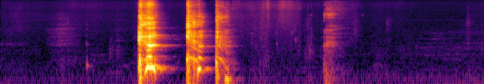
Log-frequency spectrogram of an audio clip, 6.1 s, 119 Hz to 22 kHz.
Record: {"three_cough_length": "6.1 s", "three_cough_amplitude": 17422, "three_cough_signal_mean_std_ratio": 0.21, "survey_phase": "alpha (2021-03-01 to 2021-08-12)", "age": "18-44", "gender": "Male", "wearing_mask": "No", "symptom_cough_any": true, "symptom_diarrhoea": true, "symptom_fatigue": true, "symptom_fever_high_temperature": true, "symptom_headache": true, "symptom_onset": "5 days", "smoker_status": "Current smoker (e-cigarettes or vapes only)", "respiratory_condition_asthma": false, "respiratory_condition_other": false, "recruitment_source": "Test and Trace", "submission_delay": "2 days", "covid_test_result": "Positive", "covid_test_method": "RT-qPCR", "covid_ct_value": 11.6, "covid_ct_gene": "N gene", "covid_ct_mean": 11.8, "covid_viral_load": "130000000 copies/ml", "covid_viral_load_category": "High viral load (>1M copies/ml)"}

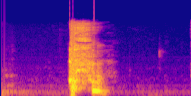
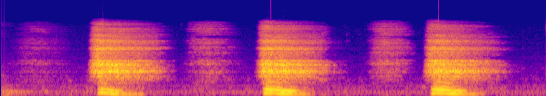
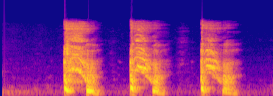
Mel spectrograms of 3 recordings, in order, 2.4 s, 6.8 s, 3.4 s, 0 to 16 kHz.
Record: {"cough_length": "2.4 s", "cough_amplitude": 32768, "cough_signal_mean_std_ratio": 0.35, "exhalation_length": "6.8 s", "exhalation_amplitude": 32768, "exhalation_signal_mean_std_ratio": 0.47, "three_cough_length": "3.4 s", "three_cough_amplitude": 32768, "three_cough_signal_mean_std_ratio": 0.49, "survey_phase": "beta (2021-08-13 to 2022-03-07)", "age": "45-64", "gender": "Male", "wearing_mask": "No", "symptom_none": true, "smoker_status": "Ex-smoker", "respiratory_condition_asthma": false, "respiratory_condition_other": false, "recruitment_source": "REACT", "submission_delay": "1 day", "covid_test_result": "Negative", "covid_test_method": "RT-qPCR", "influenza_a_test_result": "Negative", "influenza_b_test_result": "Negative"}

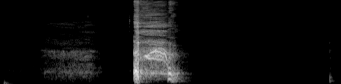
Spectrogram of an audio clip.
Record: {"cough_length": "3.4 s", "cough_amplitude": 32768, "cough_signal_mean_std_ratio": 0.27, "survey_phase": "beta (2021-08-13 to 2022-03-07)", "age": "65+", "gender": "Male", "wearing_mask": "No", "symptom_none": true, "smoker_status": "Never smoked", "respiratory_condition_asthma": false, "respiratory_condition_other": false, "recruitment_source": "REACT", "submission_delay": "1 day", "covid_test_result": "Negative", "covid_test_method": "RT-qPCR"}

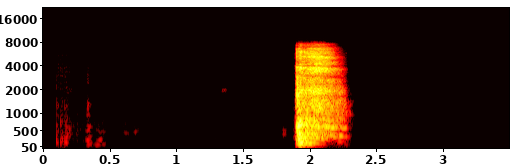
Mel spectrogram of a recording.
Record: {"cough_length": "3.5 s", "cough_amplitude": 30499, "cough_signal_mean_std_ratio": 0.22, "survey_phase": "beta (2021-08-13 to 2022-03-07)", "age": "18-44", "gender": "Male", "wearing_mask": "No", "symptom_cough_any": true, "symptom_sore_throat": true, "symptom_onset": "5 days", "smoker_status": "Never smoked", "respiratory_condition_asthma": false, "respiratory_condition_other": false, "recruitment_source": "REACT", "submission_delay": "1 day", "covid_test_result": "Negative", "covid_test_method": "RT-qPCR"}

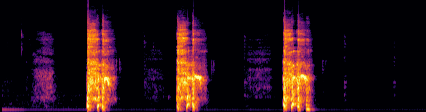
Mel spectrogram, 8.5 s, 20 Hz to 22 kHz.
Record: {"three_cough_length": "8.5 s", "three_cough_amplitude": 32767, "three_cough_signal_mean_std_ratio": 0.35, "survey_phase": "beta (2021-08-13 to 2022-03-07)", "age": "65+", "gender": "Male", "wearing_mask": "No", "symptom_none": true, "smoker_status": "Never smoked", "respiratory_condition_asthma": false, "respiratory_condition_other": false, "recruitment_source": "REACT", "submission_delay": "8 days", "covid_test_result": "Negative", "covid_test_method": "RT-qPCR"}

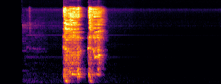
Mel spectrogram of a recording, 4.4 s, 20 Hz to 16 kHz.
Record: {"cough_length": "4.4 s", "cough_amplitude": 29932, "cough_signal_mean_std_ratio": 0.32, "survey_phase": "beta (2021-08-13 to 2022-03-07)", "age": "65+", "gender": "Female", "wearing_mask": "No", "symptom_none": true, "smoker_status": "Never smoked", "respiratory_condition_asthma": false, "respiratory_condition_other": false, "recruitment_source": "REACT", "submission_delay": "1 day", "covid_test_result": "Negative", "covid_test_method": "RT-qPCR"}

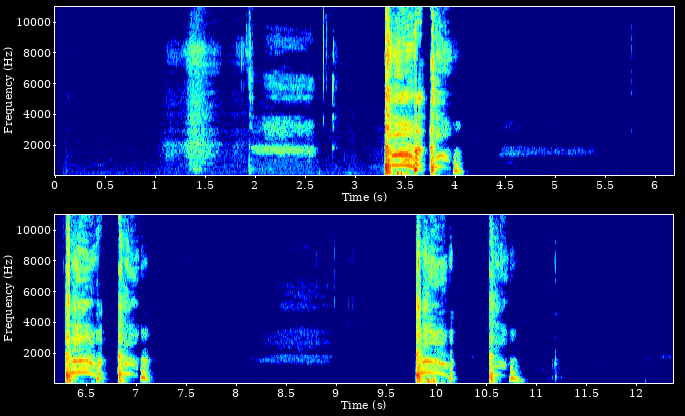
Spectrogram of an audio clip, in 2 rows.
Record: {"three_cough_length": "12.4 s", "three_cough_amplitude": 32768, "three_cough_signal_mean_std_ratio": 0.22, "survey_phase": "beta (2021-08-13 to 2022-03-07)", "age": "18-44", "gender": "Female", "wearing_mask": "No", "symptom_none": true, "smoker_status": "Never smoked", "respiratory_condition_asthma": true, "respiratory_condition_other": false, "recruitment_source": "REACT", "submission_delay": "1 day", "covid_test_result": "Negative", "covid_test_method": "RT-qPCR", "influenza_a_test_result": "Negative", "influenza_b_test_result": "Negative"}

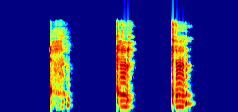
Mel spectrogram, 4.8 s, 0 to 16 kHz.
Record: {"three_cough_length": "4.8 s", "three_cough_amplitude": 27890, "three_cough_signal_mean_std_ratio": 0.31, "survey_phase": "beta (2021-08-13 to 2022-03-07)", "age": "18-44", "gender": "Female", "wearing_mask": "No", "symptom_none": true, "symptom_onset": "12 days", "smoker_status": "Ex-smoker", "respiratory_condition_asthma": false, "respiratory_condition_other": false, "recruitment_source": "REACT", "submission_delay": "2 days", "covid_test_result": "Negative", "covid_test_method": "RT-qPCR", "influenza_a_test_result": "Negative", "influenza_b_test_result": "Negative"}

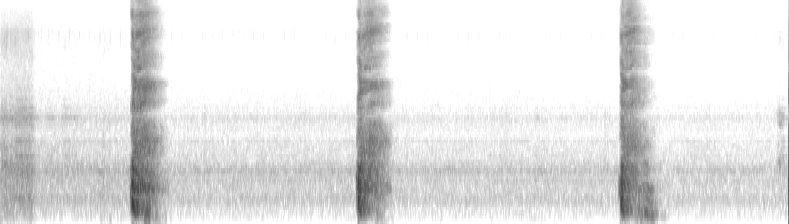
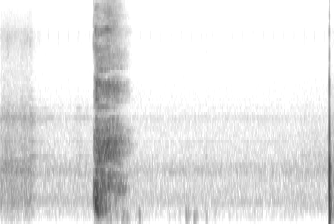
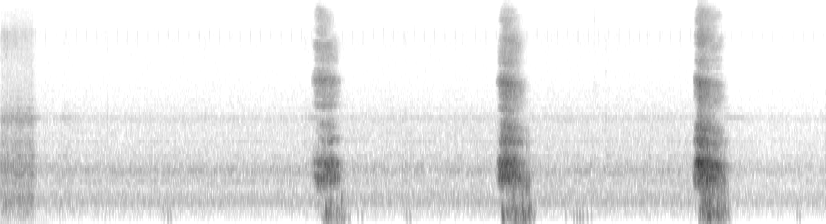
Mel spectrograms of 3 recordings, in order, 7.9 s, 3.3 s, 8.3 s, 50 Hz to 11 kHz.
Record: {"three_cough_length": "7.9 s", "three_cough_amplitude": 26028, "three_cough_signal_mean_std_ratio": 0.22, "cough_length": "3.3 s", "cough_amplitude": 26028, "cough_signal_mean_std_ratio": 0.23, "exhalation_length": "8.3 s", "exhalation_amplitude": 13703, "exhalation_signal_mean_std_ratio": 0.27, "survey_phase": "beta (2021-08-13 to 2022-03-07)", "age": "45-64", "gender": "Male", "wearing_mask": "No", "symptom_none": true, "symptom_onset": "12 days", "smoker_status": "Ex-smoker", "respiratory_condition_asthma": false, "respiratory_condition_other": false, "recruitment_source": "REACT", "submission_delay": "4 days", "covid_test_result": "Negative", "covid_test_method": "RT-qPCR"}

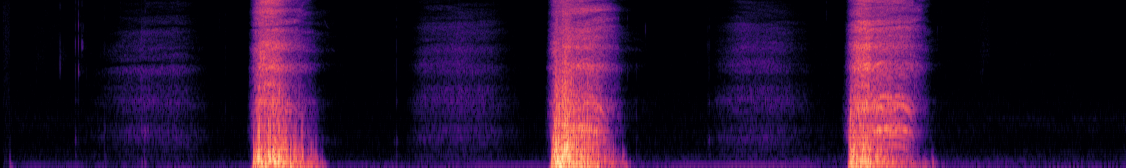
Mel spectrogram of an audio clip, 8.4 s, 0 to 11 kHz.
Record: {"exhalation_length": "8.4 s", "exhalation_amplitude": 32768, "exhalation_signal_mean_std_ratio": 0.29, "survey_phase": "beta (2021-08-13 to 2022-03-07)", "age": "45-64", "gender": "Female", "wearing_mask": "No", "symptom_runny_or_blocked_nose": true, "symptom_sore_throat": true, "symptom_abdominal_pain": true, "symptom_diarrhoea": true, "symptom_fatigue": true, "symptom_fever_high_temperature": true, "symptom_headache": true, "smoker_status": "Ex-smoker", "respiratory_condition_asthma": false, "respiratory_condition_other": false, "recruitment_source": "Test and Trace", "submission_delay": "2 days", "covid_test_result": "Positive", "covid_test_method": "RT-qPCR", "covid_ct_value": 30.2, "covid_ct_gene": "ORF1ab gene"}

